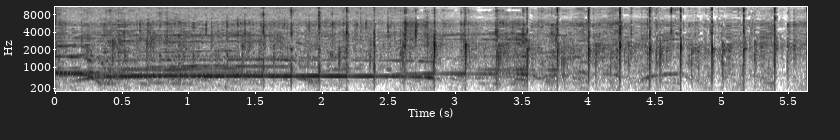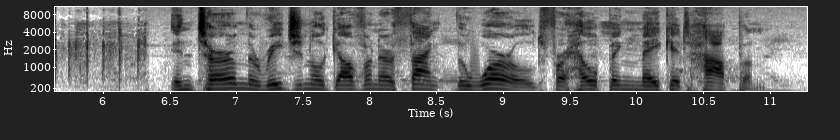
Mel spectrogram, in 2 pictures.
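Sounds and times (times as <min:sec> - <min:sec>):
applause at a news conference: 0:00.0 - 0:06.4
speech: 0:06.5 - 0:11.0.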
